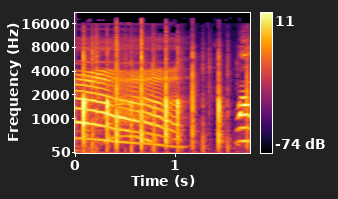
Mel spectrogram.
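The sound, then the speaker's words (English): A person mimics an air horn with a loud, buzzy, sustained vocal blare that slowly drops in pitch, while quick rhythmic claps or taps punctuate it, followed by a few short bursts. “Was that your air horn impersonation?”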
